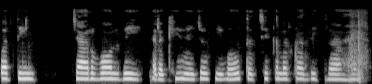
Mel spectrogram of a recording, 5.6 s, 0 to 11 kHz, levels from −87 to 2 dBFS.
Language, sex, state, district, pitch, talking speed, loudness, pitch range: Hindi, female, Bihar, Jahanabad, 215 Hz, 170 wpm, -18 LUFS, 200-220 Hz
